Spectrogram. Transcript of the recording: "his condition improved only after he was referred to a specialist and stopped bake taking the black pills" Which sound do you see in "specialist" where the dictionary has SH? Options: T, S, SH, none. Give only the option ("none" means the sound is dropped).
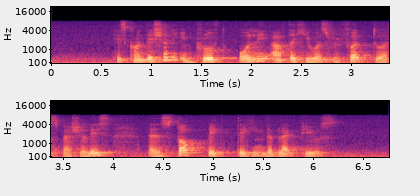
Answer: SH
